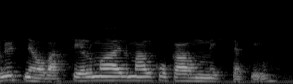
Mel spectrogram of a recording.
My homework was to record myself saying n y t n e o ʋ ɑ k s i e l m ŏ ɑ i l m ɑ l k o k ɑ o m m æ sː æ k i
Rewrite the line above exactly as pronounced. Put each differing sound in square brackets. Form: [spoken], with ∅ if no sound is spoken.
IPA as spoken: n y t n e o ʋ ɑ [t] s i e l m ŏ ɑ i l m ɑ l k [u] k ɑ o m m [i] sː æ k [iː]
